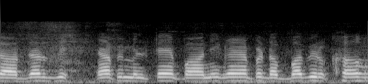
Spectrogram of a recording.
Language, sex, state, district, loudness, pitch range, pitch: Hindi, male, Bihar, West Champaran, -15 LUFS, 155-170 Hz, 165 Hz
